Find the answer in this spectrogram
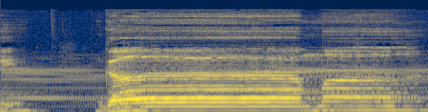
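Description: A man singing Carnatic swaras, the solfège syllables of a scale exercise, one long held note at a time. A note ends just after the start. About a second in he begins a held "ga", and near three seconds in he steps up to the next note of the scale.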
